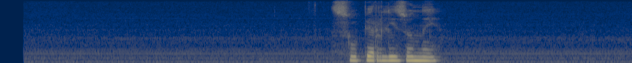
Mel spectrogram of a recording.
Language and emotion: Russian, neutral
